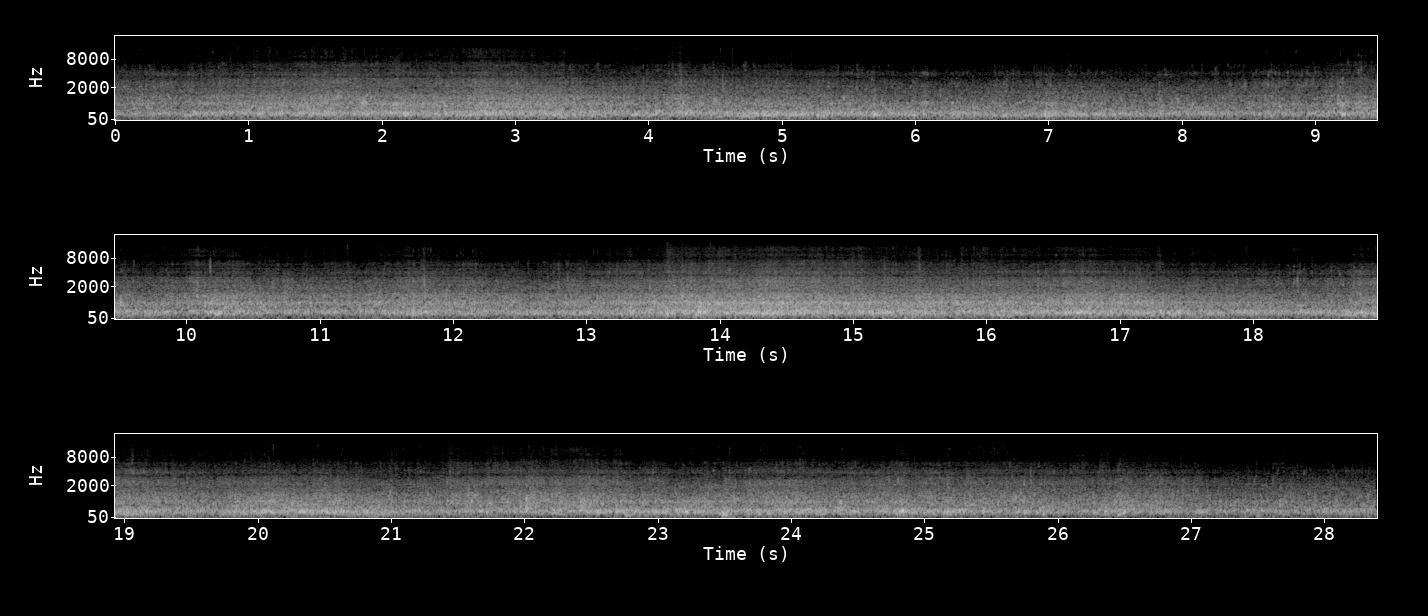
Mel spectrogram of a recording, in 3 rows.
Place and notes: Newton Rd, Isle of Arran, UK - Lochranza
Walk on the coast near Lochranza on Isle of Arran in a lull between the storms. Recorded with Zoom H2n.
